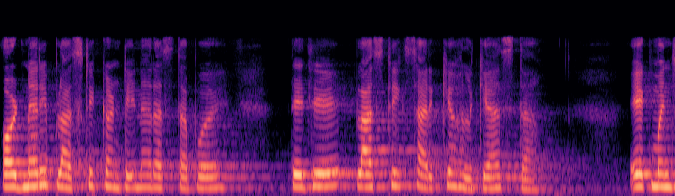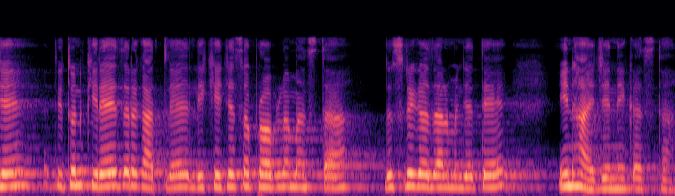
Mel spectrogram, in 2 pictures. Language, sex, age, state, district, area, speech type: Goan Konkani, female, 30-45, Goa, Bardez, rural, spontaneous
